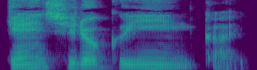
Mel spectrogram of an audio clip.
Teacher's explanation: the first part becomes unaccented, and the following part keeps its original pattern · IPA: [genshiryokuiiꜜnkai]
